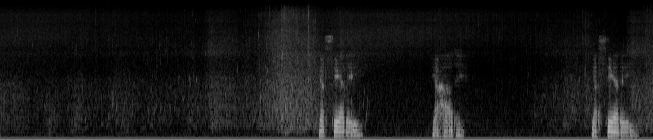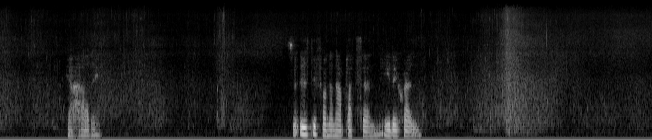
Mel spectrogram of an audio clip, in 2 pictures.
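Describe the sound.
Soft ocean waves wash in slow, faint swells, rising and fading while a calm voice speaks Swedish affirmations in short, spaced phrases over them during a guided breathwork session.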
